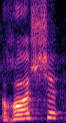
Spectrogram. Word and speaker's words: Roche: enfants du juge roche roche comme ça se prononce r au ch e ensuite laurent lui elliott di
